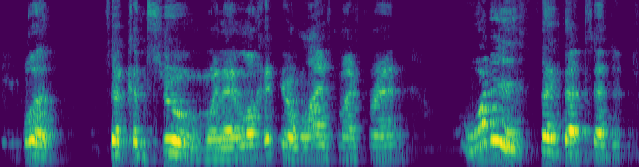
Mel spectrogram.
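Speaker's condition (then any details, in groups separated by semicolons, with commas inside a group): Cerebral palsy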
